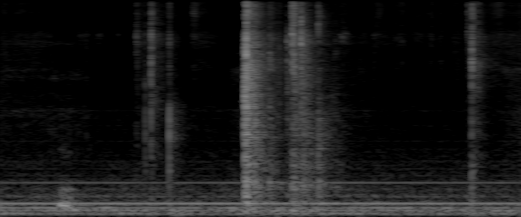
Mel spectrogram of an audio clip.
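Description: A marker cap clicks on and off.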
